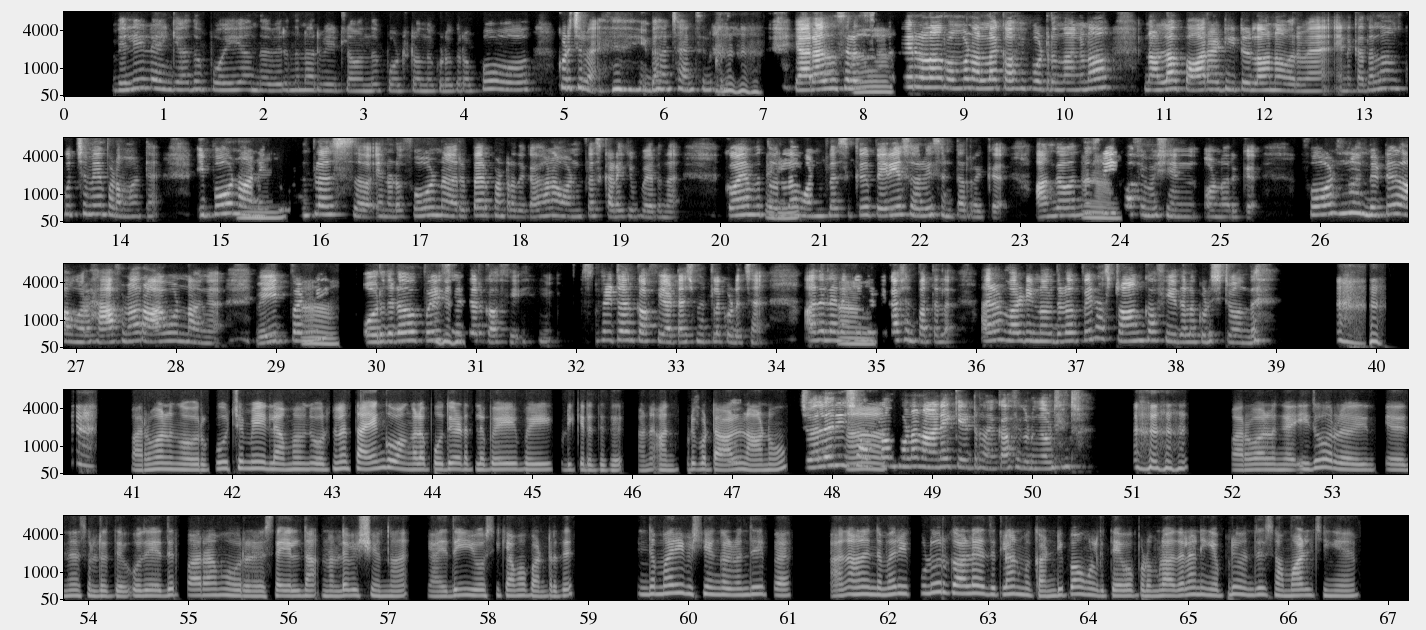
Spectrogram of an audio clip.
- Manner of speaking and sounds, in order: chuckle; laughing while speaking: "இதான் சான்ஸ்ஸுன்னு குடி"; chuckle; in English: "சர்விஸ் சென்டர்"; in English: "ப்ரீ காஃபி மிசின்"; laughing while speaking: "போன் வந்துட்டு"; chuckle; laugh; other background noise; in English: "ஜூவல்லரி ஷாப்"; laughing while speaking: "அப்டிண்ட்ரு"; laugh
- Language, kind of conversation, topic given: Tamil, podcast, ஒரு பழக்கத்தை மாற்ற நீங்கள் எடுத்த முதல் படி என்ன?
